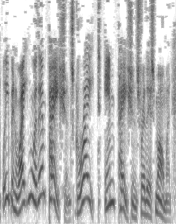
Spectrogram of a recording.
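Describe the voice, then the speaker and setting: A man's put-on character voice with very wide pitch swings. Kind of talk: formal, old-fashioned. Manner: effusive, overly courteous greeting.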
